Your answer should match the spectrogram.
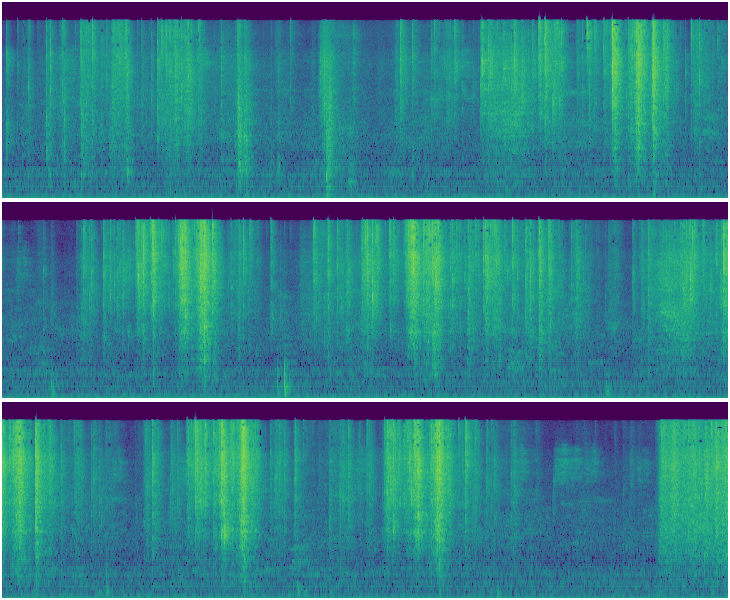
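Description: Foil trading-card pack wrappers being crinkled and torn open by hand, in short bursts of crackling every few seconds, over a steady low hum.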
